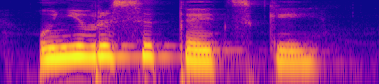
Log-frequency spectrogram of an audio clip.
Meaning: university
- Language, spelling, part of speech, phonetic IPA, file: Ukrainian, університетський, adjective, [ʊnʲiʋerseˈtɛt͡sʲkei̯], Uk-університетський.ogg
